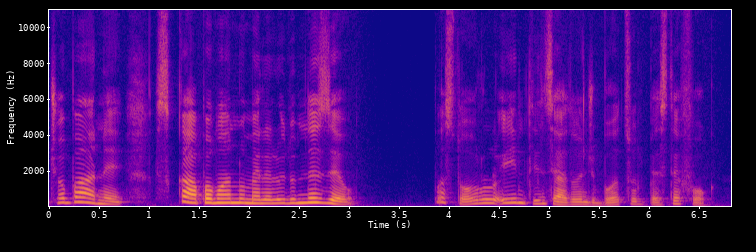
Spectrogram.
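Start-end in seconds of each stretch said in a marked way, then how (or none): 0.0-3.1 crying out, begging, high and loud pleading. A snake caught in a burning forest calls to a shepherd: crying out pleadingly. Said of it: "îi strigă rugându-l".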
